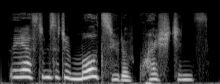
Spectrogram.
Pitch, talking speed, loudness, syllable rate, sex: 275 Hz, 220 wpm, -17 LUFS, 6.7 syllables/s, female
